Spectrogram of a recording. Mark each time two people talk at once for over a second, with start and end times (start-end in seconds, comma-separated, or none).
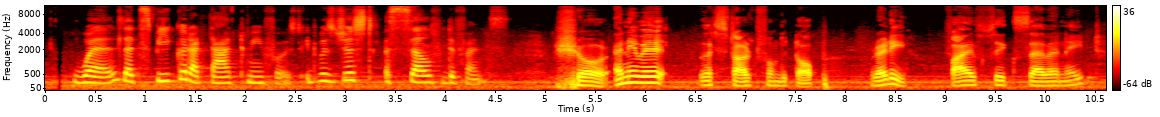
none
